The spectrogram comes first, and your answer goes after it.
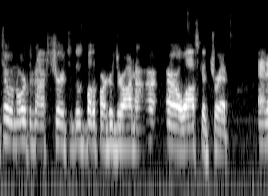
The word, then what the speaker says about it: ayahuasca: Ayahuasca, is that how you say it?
